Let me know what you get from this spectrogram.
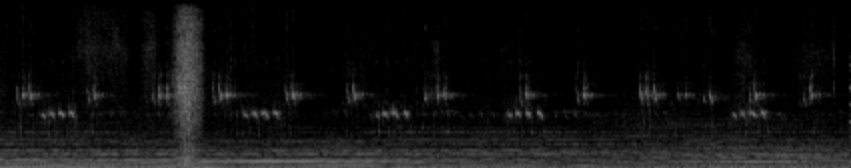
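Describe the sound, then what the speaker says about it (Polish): Crickets chirp in steady repeating pulses throughout the video game Temple of Elemental Evil, a constant insect trill over a low ambient hum, with a brief louder burst partway through. "Denerwujące świerszcze."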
